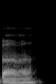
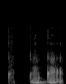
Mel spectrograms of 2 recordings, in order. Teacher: B and P and M are just lips together so B has vibration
